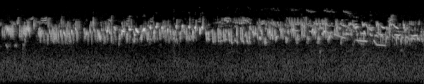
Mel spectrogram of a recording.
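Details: Continuous, buzzy, high-pitched trilling from a Brewer's sparrow, unbroken for the whole stretch with a quick rattling texture.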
